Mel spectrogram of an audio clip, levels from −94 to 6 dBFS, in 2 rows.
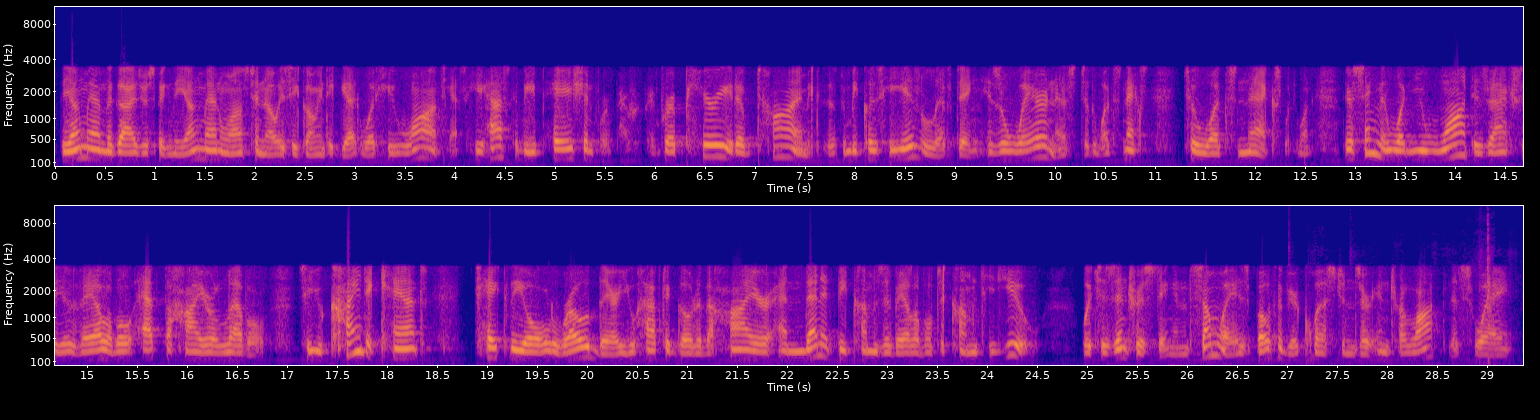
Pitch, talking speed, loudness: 135 Hz, 210 wpm, -30 LUFS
